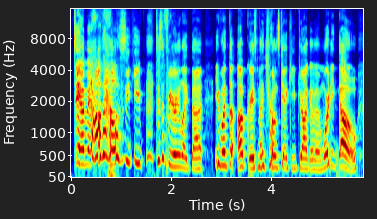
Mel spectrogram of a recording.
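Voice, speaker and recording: A smug, scheming male supervillain, read aloud by a woman with a fairly high voice, taunting his prey and then snapping in exasperation. His delivery is theatrical and mocking throughout. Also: brisk, bright, forceful tone. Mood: exasperated. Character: smug scheming male villain commanding drones.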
